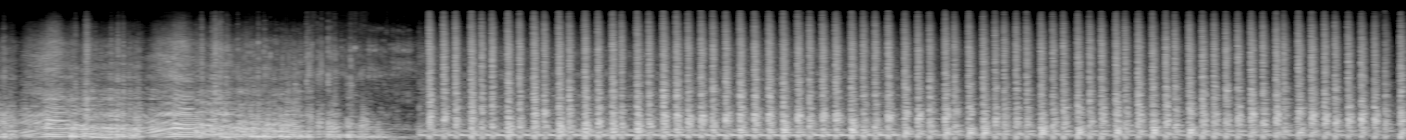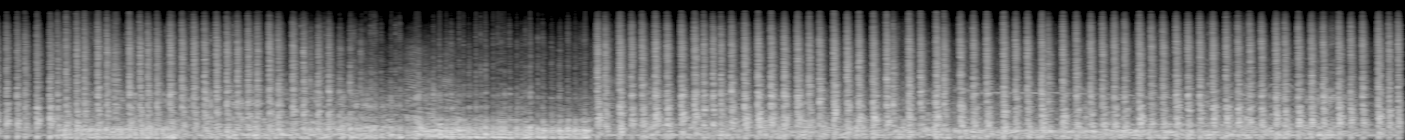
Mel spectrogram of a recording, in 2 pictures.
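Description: A car engine revving for about four seconds. After that, a rapid, even pulse with music runs to the end.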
